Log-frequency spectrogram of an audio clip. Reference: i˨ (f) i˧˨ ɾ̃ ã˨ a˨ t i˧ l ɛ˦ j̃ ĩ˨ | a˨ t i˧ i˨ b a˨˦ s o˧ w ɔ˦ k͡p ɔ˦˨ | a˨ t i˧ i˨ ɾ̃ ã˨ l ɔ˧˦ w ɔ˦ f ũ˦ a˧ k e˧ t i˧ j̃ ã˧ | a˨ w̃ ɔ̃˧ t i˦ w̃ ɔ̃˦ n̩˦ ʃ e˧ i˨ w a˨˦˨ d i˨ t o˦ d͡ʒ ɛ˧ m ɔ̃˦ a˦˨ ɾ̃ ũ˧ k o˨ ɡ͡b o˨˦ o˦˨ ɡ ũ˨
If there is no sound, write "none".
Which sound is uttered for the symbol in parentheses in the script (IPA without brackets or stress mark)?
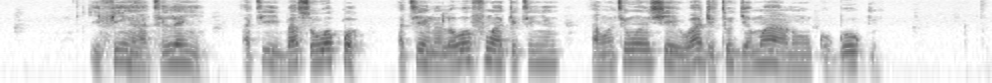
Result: f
